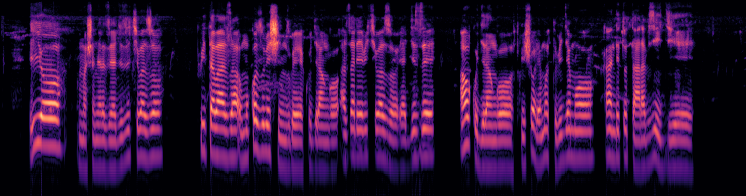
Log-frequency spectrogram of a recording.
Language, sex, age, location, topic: Kinyarwanda, male, 18-24, Nyagatare, government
